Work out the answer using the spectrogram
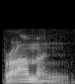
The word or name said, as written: Brahman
